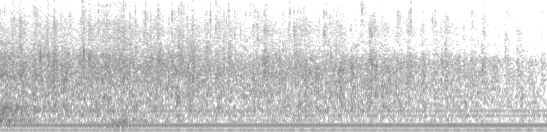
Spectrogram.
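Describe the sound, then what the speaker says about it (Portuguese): Congregation applauding during a church service, a steady dense patter of clapping that holds evenly throughout over a low sustained hum. "Pode aplaudir a Deus, que é Deus que faz isso"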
